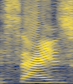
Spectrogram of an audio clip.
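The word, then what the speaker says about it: science: उसके बाद देखिए सी कहाँ पर साइलेंट होता है, एस के बाद कहीं भी सी आएगा तो सी को नहीं पढ़ते हैं। जैसे कि आप देख रहे हैं साइंस हो गया, सीन हो गया।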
